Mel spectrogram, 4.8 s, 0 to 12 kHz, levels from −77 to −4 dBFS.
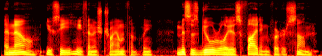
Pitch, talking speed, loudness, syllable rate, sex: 110 Hz, 175 wpm, -20 LUFS, 4.6 syllables/s, male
